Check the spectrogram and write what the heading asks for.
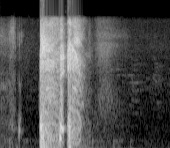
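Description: A person coughing close to the microphone: two quick coughs about half a second in.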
